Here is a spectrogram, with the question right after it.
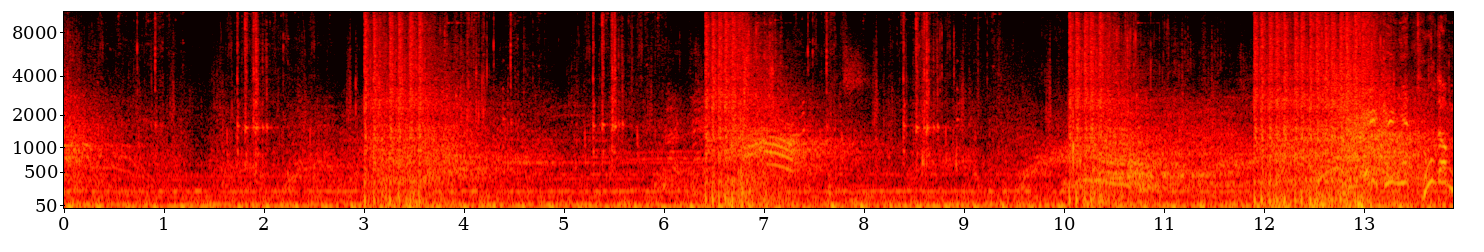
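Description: Gunfire in the Moon map of a Zombies video game, loud rattling automatic bursts that come in several waves with short gaps, mixed with metallic clinks and game noise.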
